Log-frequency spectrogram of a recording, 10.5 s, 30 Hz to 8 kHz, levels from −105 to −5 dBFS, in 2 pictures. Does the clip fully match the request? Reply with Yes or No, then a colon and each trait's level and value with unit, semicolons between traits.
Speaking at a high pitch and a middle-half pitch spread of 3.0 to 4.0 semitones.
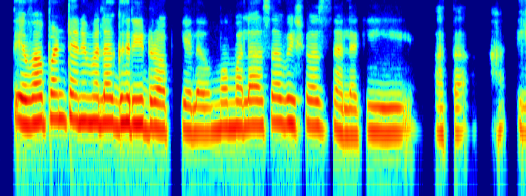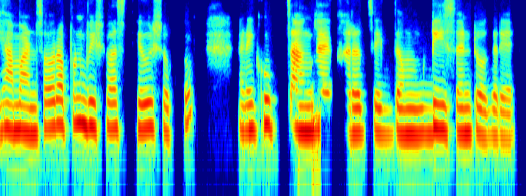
Yes: high, 205 Hz; average, 3.7 semitones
